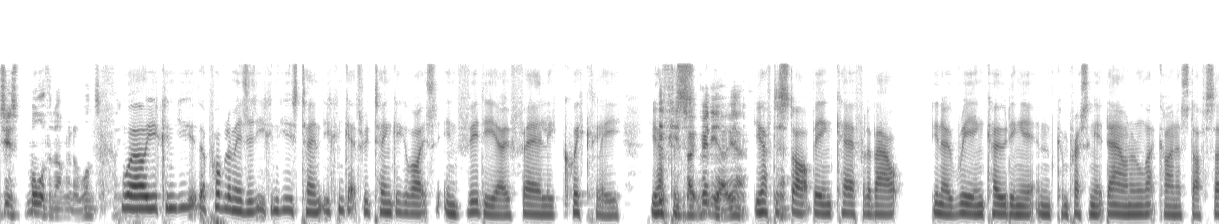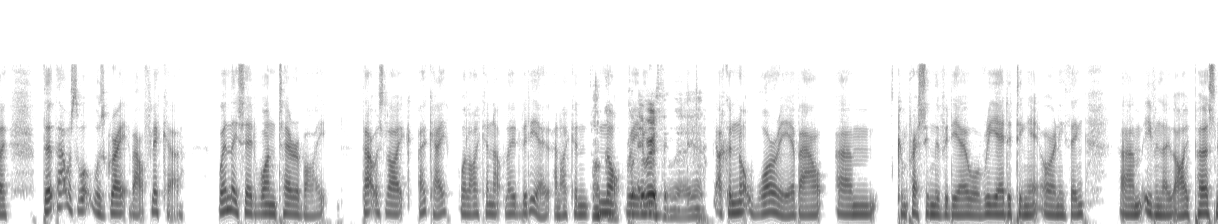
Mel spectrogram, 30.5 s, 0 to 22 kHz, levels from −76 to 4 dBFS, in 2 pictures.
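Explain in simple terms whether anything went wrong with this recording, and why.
Nothing went wrong here.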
